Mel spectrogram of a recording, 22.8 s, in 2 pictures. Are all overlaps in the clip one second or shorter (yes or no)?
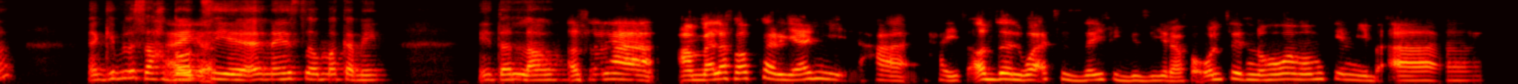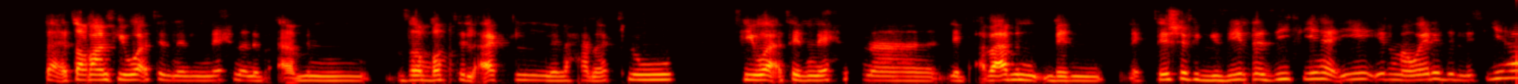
yes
